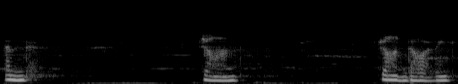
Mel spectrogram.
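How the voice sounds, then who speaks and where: An actress playing a calm, devoted assassin from the future, speaking in a measured, formal way on a muffled old radio recording. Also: female voice, on the low side, a little hiss or hum. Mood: resigned, tender. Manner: measured, formal, without contractions. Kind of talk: 1940s radio drama acting.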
